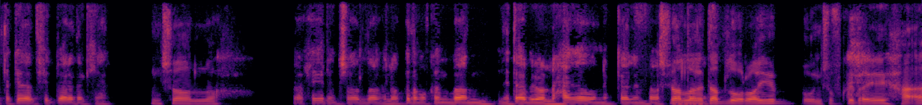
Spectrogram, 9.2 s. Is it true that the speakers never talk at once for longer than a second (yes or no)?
yes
